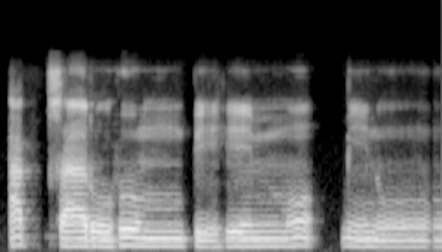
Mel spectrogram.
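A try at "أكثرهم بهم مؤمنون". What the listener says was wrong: Himnya panjang, humnya panjang. 3 ketukan, 3 harokat. Ditahan. Him.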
